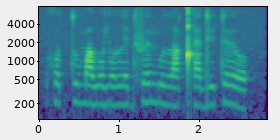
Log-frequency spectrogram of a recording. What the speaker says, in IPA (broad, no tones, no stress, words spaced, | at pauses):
xotːumɑ wojolːedfø ŋulːɑǃʰædy tøo̯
